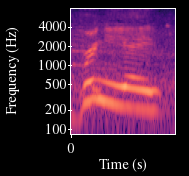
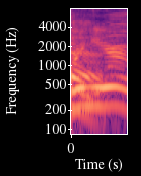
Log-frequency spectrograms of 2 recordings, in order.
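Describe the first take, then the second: First: The name ends with an 'ay-ah' sound. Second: The name ends with an 'ear' sound. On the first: The local pronunciation. The speaker calls it right. "The E R is, is like an E A instead of an ear" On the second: An Americanized pronunciation. The speaker calls it wrong. "a very Americanized version"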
